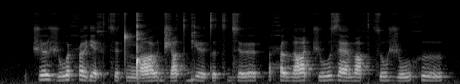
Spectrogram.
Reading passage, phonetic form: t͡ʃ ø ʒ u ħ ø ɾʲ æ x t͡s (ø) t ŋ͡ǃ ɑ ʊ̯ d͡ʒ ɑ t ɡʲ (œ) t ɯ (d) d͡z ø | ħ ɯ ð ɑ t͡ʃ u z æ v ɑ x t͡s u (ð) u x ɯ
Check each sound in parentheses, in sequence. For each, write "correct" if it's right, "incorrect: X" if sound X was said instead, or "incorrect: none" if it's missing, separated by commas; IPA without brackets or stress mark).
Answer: correct, incorrect: ø, incorrect: t͡s, incorrect: ʒ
